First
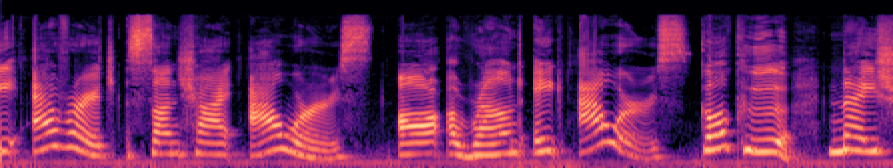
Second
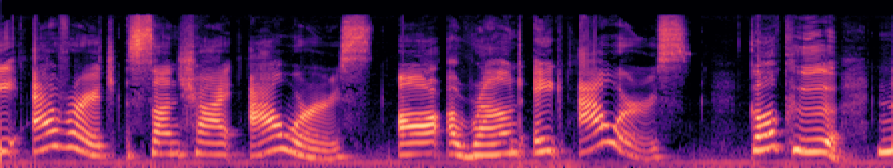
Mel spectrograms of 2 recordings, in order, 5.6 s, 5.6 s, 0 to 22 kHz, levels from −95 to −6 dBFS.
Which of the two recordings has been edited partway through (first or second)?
first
